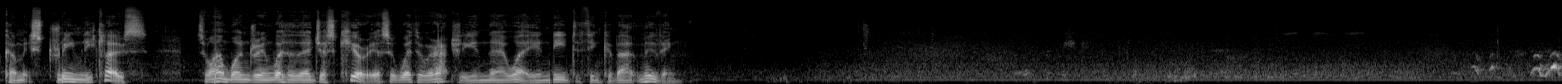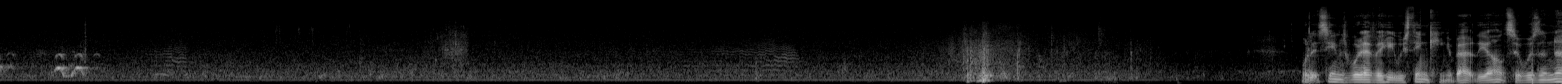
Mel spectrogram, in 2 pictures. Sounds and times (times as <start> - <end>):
Animal: 14.5 - 17.6.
